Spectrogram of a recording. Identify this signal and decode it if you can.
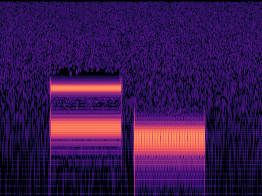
Aircraft SELCAL, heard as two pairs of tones. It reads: FR-CD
